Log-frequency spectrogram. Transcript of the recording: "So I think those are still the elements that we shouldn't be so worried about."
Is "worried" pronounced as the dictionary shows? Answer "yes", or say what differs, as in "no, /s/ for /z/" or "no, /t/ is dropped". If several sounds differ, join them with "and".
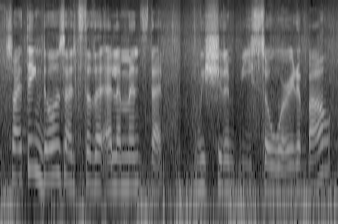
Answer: yes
